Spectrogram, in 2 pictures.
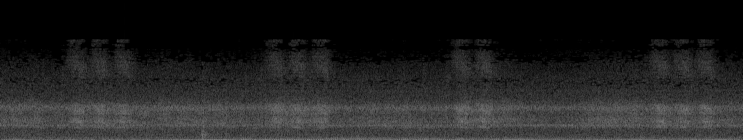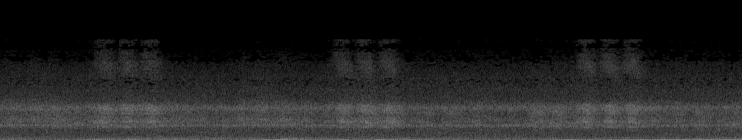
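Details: Chorus of crickets and bugs: a steady high buzzing drone with brief bright pulses repeating roughly every two seconds, while a low rumbling murmur runs underneath throughout.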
